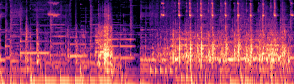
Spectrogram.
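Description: Sewing machine stitching embroidery on a cosplay panel, a close mechanical whir with rapid needle chatter that pauses briefly and then resumes faster and louder, running steadily with no talk.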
